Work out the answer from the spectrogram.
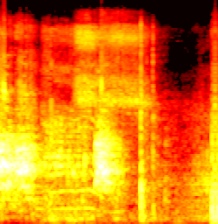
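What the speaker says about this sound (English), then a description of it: "she was barking." A small dog barks sharply a couple of times nearby, followed by a few short yips, loud and close, with no speech.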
